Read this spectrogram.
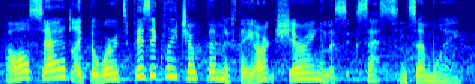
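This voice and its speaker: An actress playing a sardonic, resentful adult daughter of a tycoon in an audio drama, dryly sarcastic and teasing. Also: female voice, mid-range voice, very animated, a little fast, vocal fry, some chatter behind. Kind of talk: naturalistic audio drama acting.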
